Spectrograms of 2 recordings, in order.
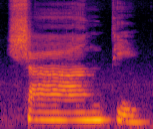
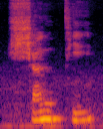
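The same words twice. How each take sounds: First: The first vowel is held long. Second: The first vowel is short and quick. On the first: The speaker calls it right. "mas sim" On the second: The speaker calls it wrong. "não devemos pronunciar"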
